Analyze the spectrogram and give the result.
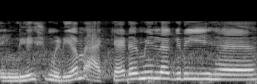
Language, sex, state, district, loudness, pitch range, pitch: Hindi, female, Uttar Pradesh, Jalaun, -12 LUFS, 195-255 Hz, 230 Hz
